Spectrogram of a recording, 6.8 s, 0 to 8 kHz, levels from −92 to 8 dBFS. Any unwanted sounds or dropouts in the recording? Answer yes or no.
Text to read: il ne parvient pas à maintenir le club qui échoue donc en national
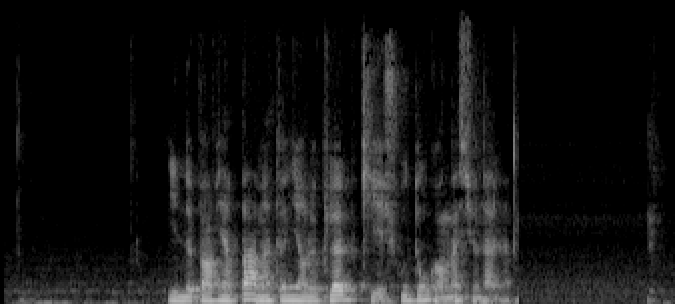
no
